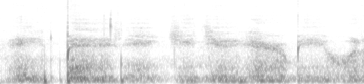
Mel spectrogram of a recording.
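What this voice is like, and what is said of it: Whispering. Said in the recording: “why are you whispering it so the microphone can hear?”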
